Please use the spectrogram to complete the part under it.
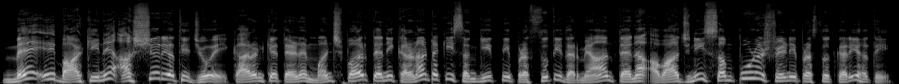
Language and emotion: Gujarati, happy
